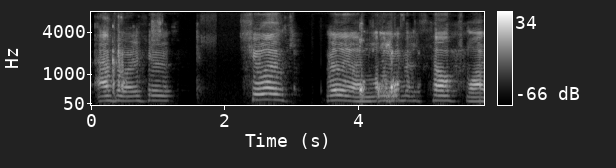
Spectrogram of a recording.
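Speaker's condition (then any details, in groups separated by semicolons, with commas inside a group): Traumatic brain injury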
